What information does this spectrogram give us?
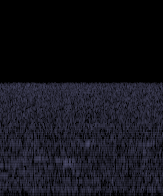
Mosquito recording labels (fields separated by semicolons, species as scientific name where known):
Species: Anopheles gambiae s.s.; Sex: female; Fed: unfed; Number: one; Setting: insect culture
